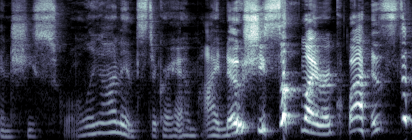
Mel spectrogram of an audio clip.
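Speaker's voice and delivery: loud audiobook narrator voice, rising. Imitating the male audiobook narrator, in a deep narrator voice. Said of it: "like in his like deep voice".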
